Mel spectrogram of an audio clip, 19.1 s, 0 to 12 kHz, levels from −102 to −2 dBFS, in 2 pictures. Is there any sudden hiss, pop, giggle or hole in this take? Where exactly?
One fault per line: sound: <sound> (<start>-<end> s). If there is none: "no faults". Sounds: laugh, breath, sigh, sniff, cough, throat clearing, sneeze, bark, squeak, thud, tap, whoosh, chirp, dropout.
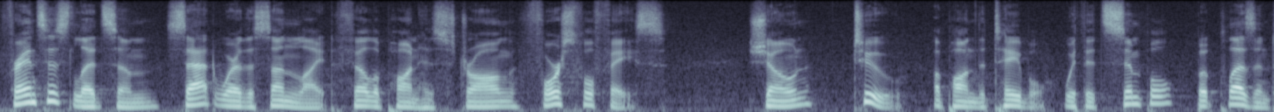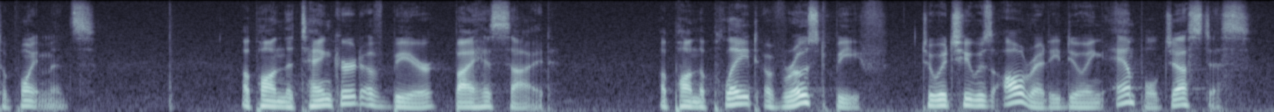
sound: thud (10.8-10.9 s)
